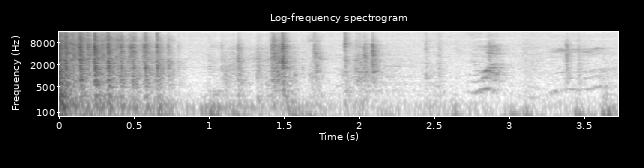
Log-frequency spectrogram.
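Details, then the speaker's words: Door hinge after a few drops of silicone lubricant were worked in: the door swings with only soft clicks and thumps, and no squeak. "no more squeak"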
